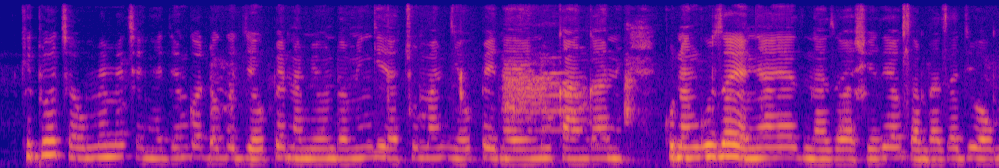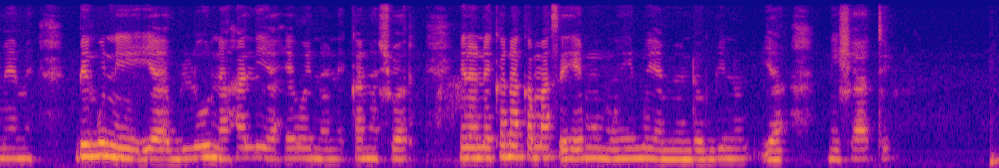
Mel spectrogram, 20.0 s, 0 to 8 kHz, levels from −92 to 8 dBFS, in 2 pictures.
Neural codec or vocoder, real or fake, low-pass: none; real; 7.2 kHz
